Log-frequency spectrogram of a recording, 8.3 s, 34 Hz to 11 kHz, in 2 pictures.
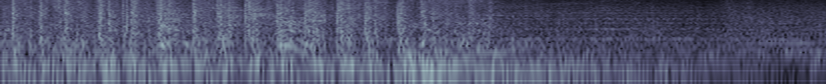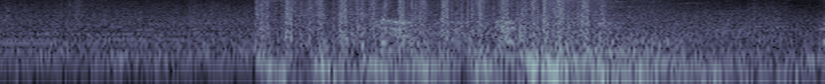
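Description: Gunfire in the video game Death Stranding 2 during a sniping fight against distant enemies, with rapid bursts of sharp shots, a short lull, then another cluster of shots.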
